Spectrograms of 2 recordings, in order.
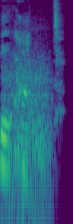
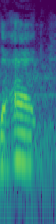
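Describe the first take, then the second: First: It is said with careful, crisp enunciation. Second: It is said in his casual everyday dialect.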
